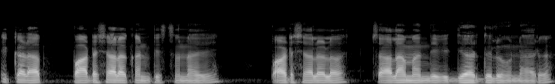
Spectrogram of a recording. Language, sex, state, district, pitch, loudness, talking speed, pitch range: Telugu, male, Telangana, Mahabubabad, 90 Hz, -20 LUFS, 75 wpm, 90-95 Hz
